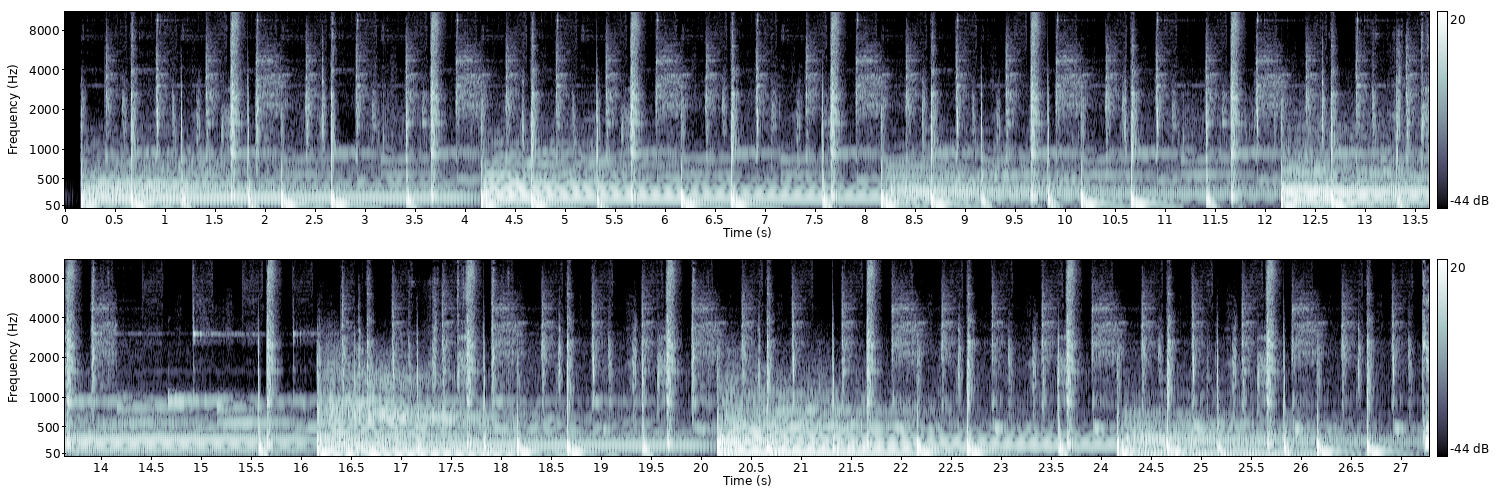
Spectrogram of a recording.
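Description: An electronic music track plays on its own, with a steady, punchy beat over deep sustained bass chords that shift every few seconds, loud and continuous throughout.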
